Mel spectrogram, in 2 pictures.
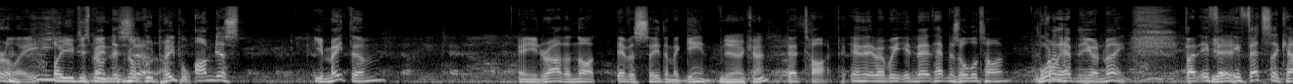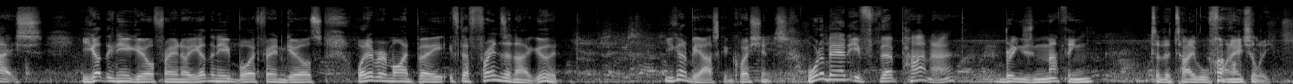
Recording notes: We're at the pub this week. Live from a sportsbar.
